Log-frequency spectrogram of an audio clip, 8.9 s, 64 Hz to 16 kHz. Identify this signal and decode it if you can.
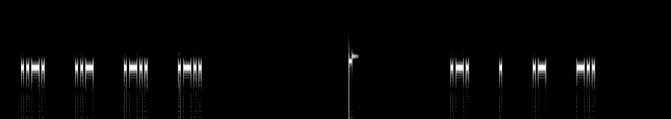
Morse code, heard as a keyed tone, about 36 wpm, spaced as for 16 wpm, 690 Hz. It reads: FULL READ
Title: 4x Character Spacing - Top 500 Words - 35wpm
